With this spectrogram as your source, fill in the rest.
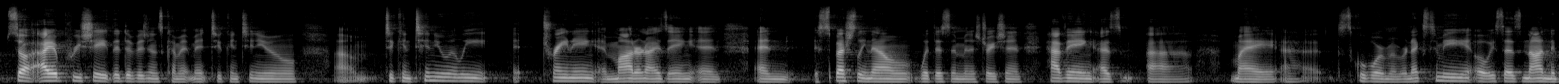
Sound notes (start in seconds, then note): none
